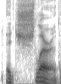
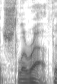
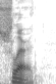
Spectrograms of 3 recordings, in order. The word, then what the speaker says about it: Schlereth: And I go, well, it's Schlereth. It's not Schlereth. It's Schlereth.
